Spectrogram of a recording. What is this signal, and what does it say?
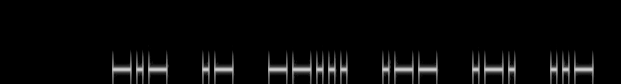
Morse code, heard as a keyed tone, about 20 wpm, spaced as for 14 wpm, 700 Hz. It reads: KA7WRU
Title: 245 Lesson 39g - Letter z - Call Signs 20wpm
